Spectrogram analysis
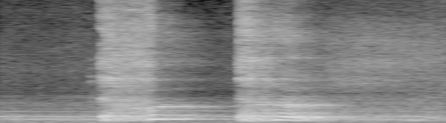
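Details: Woman with chest drain in, asked to take a deep breath and hold: two short dry non-productive coughing bursts.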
